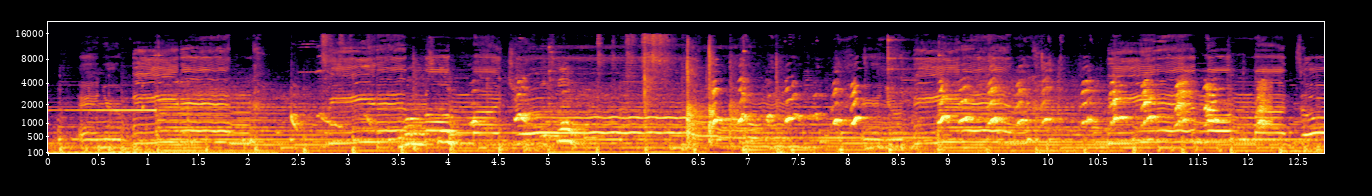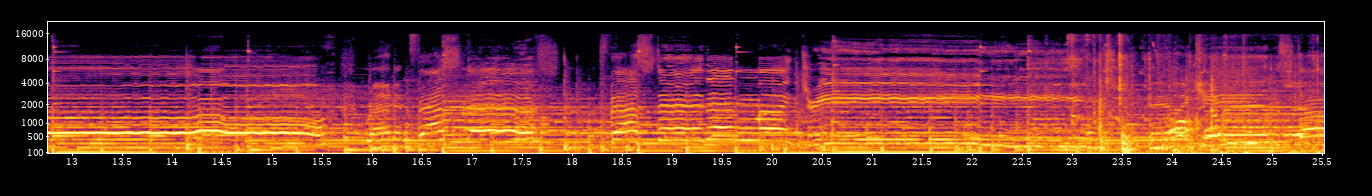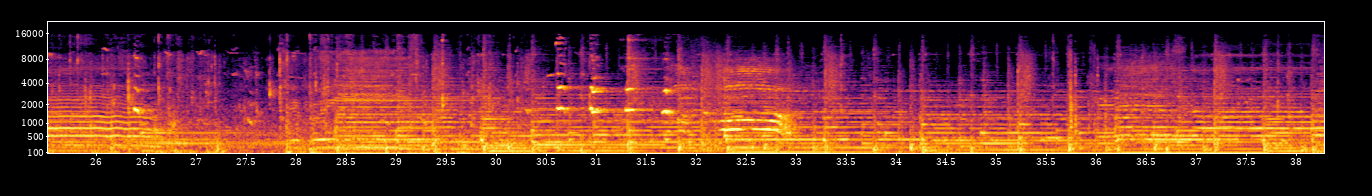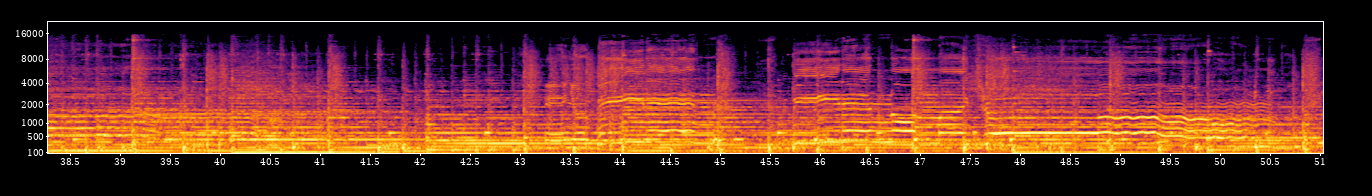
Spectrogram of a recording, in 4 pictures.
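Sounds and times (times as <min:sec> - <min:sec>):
background music with beat: 0:00.0 - 0:51.0
puppies yipping and whimpering: 0:02.3 - 0:05.7, 0:06.4 - 0:12.4, 0:22.8 - 0:32.4.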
